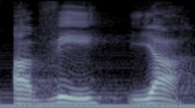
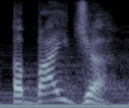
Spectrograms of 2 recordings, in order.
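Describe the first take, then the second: First: The second consonant is a V sound. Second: The second consonant is a B sound. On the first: This is the original Hebrew form. "but it's not that way in Hebrew" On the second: This is the English form. "Abijah in English"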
